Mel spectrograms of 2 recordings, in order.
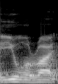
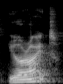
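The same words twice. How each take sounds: First: Every word is pronounced fully and clearly. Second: The words are reduced and run together. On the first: "you wouldn't say you all right" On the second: "weak forms where the language isn't quite as well pronounced"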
